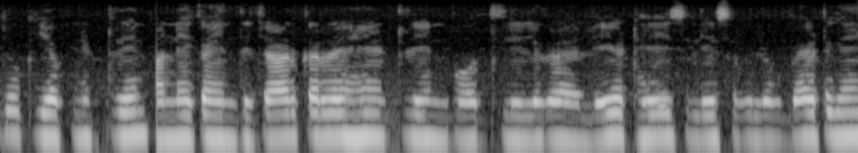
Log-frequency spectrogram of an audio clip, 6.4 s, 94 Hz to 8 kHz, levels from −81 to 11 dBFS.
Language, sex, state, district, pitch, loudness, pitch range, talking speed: Hindi, male, Uttar Pradesh, Hamirpur, 145 Hz, -16 LUFS, 140-150 Hz, 225 wpm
